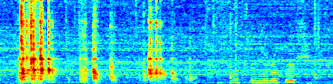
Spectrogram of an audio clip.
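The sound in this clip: A coin counting machine clicks and rattles as it is opened to free a bent ten-krona coin stuck inside. A few short metallic clattering bursts come first, then quieter squeaky mechanical tones.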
